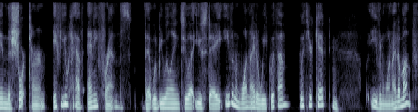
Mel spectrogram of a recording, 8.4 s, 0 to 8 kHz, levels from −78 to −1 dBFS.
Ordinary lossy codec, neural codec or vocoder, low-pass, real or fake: AAC, 32 kbps; none; 7.2 kHz; real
